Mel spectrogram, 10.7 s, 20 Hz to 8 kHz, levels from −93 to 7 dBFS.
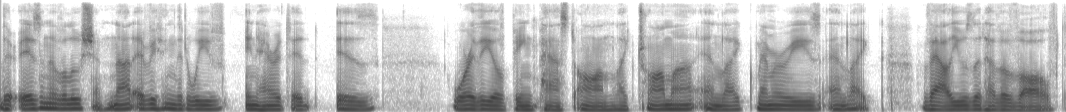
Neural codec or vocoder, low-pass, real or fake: none; 7.2 kHz; real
